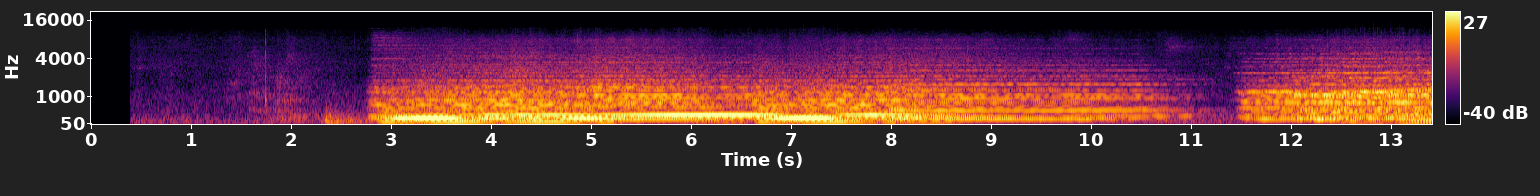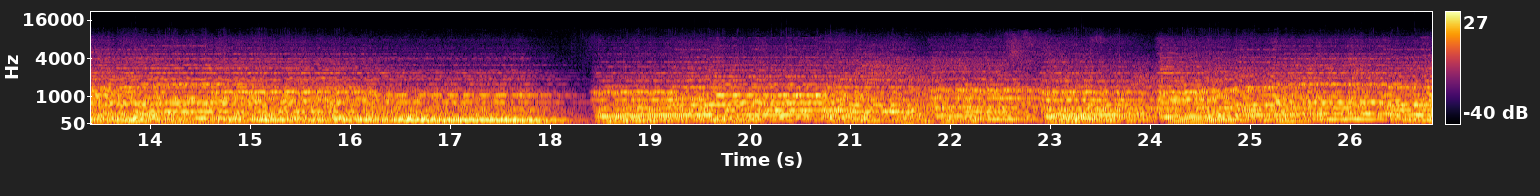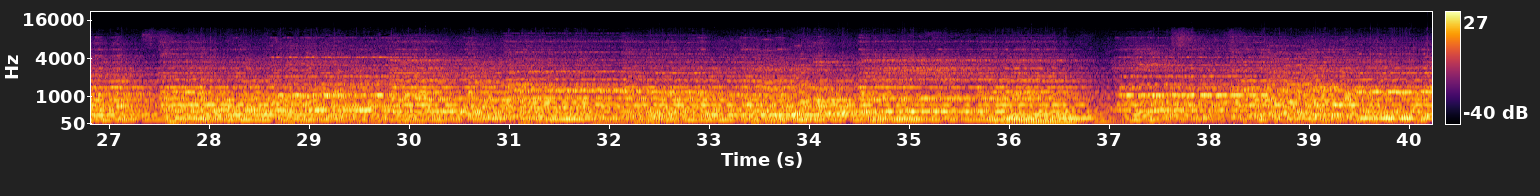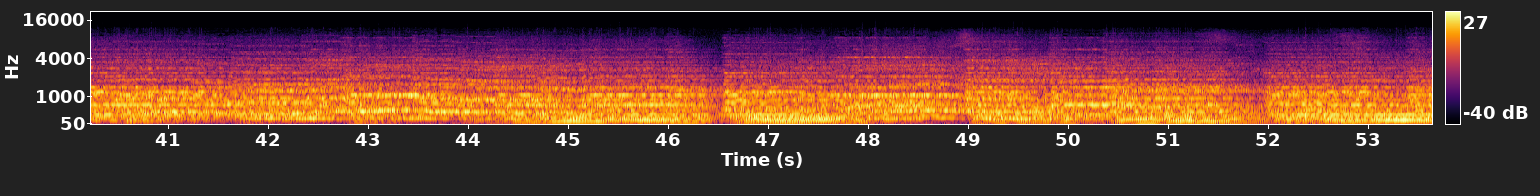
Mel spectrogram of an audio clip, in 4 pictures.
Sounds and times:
Music: 0:02.4 - 0:53.6.

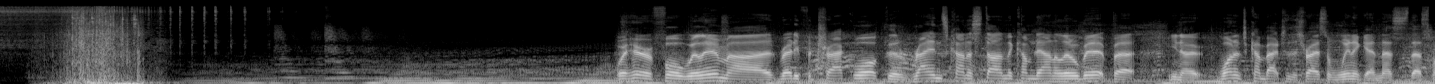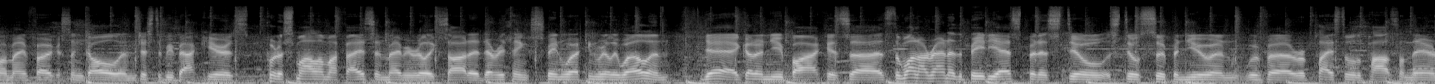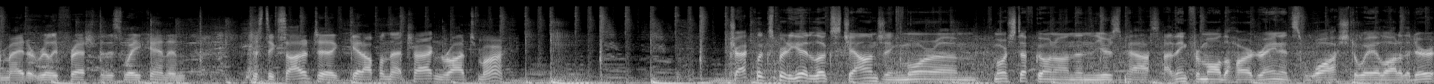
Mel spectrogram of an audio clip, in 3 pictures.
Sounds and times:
Music: 0:01.7 - 0:43.0
Speech: 0:06.2 - 0:33.8, 0:36.0 - 0:43.0.

